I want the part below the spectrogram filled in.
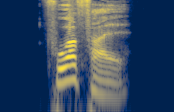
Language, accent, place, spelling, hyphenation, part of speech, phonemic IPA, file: German, Germany, Berlin, Vorfall, Vor‧fall, noun, /ˈfoːɐ̯ˌfal/, De-Vorfall.ogg
- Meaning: 1. incident (event or occurrence) 2. prolapse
